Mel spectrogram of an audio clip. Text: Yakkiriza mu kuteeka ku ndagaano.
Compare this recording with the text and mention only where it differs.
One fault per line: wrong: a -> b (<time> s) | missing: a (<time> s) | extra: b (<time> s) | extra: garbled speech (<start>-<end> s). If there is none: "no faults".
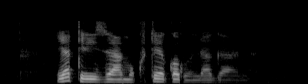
no faults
